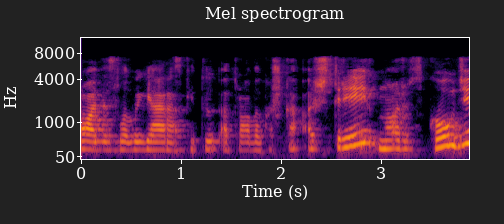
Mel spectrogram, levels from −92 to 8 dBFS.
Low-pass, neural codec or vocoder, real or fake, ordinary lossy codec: 7.2 kHz; codec, 16 kHz, 4 kbps, FreqCodec, larger model; fake; AAC, 48 kbps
